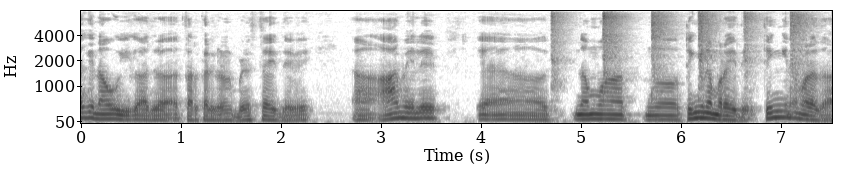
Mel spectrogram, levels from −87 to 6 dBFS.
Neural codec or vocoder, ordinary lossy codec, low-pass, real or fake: none; none; none; real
